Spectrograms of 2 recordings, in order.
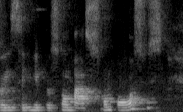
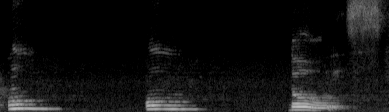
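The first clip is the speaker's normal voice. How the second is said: counting beats; much slower than usual. Shown as a demonstration. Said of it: "se eu tô fazendo a divisão binária".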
